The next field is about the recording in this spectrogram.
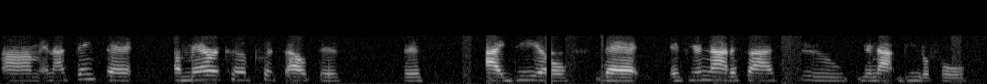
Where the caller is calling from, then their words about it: Galloway, New Jersey, United States; calling from Galloway, New Jersey.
